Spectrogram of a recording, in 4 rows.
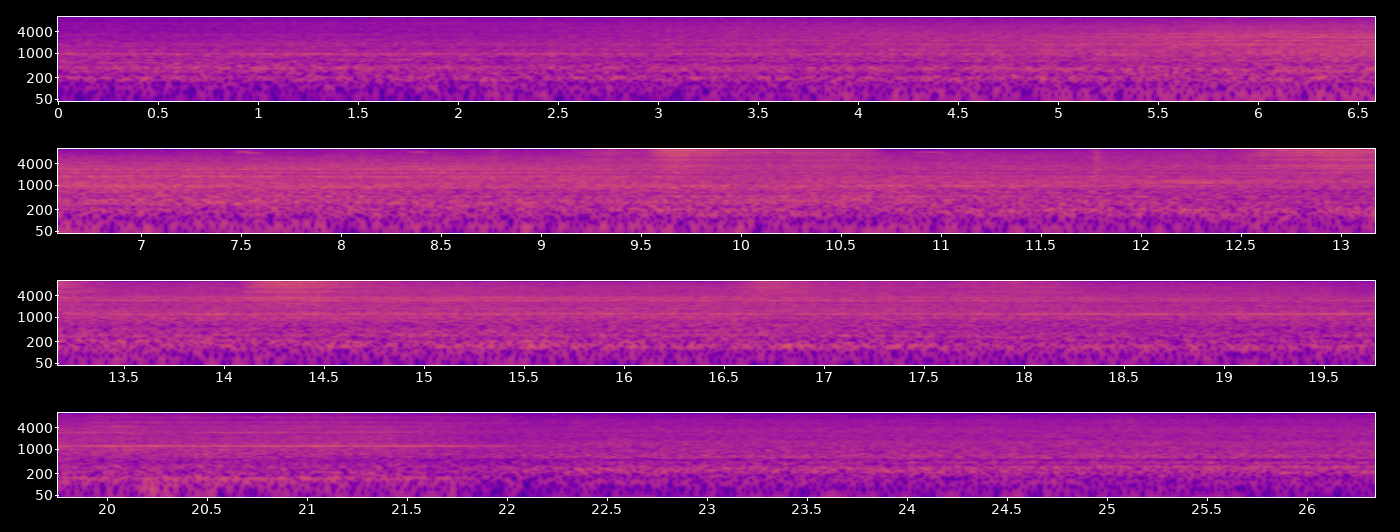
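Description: Class 390 Pendolino electric train running past the platform: a steady rumble of wheels on rail that swells in the middle, with several short high clatters and a thin steady whine in the later part. Near the end the sound drops a little.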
